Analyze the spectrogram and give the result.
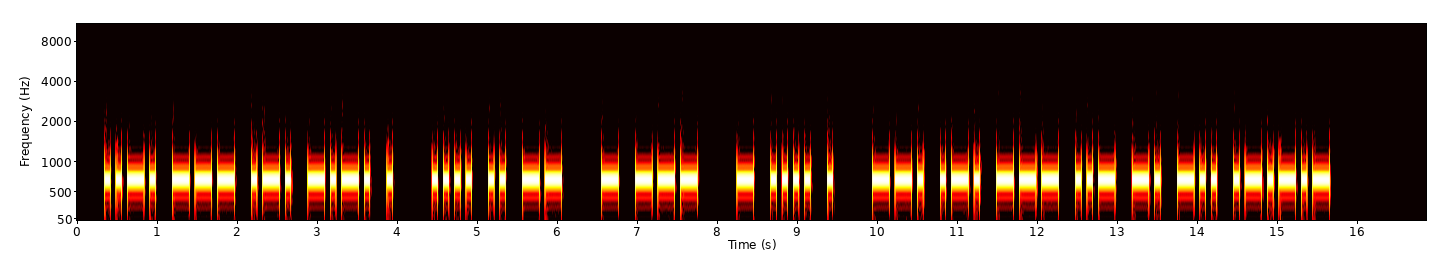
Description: Morse code, heard as a keyed tone, about 17 wpm, 700 Hz. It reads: FORCE HIM TO THE GROUND.
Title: Sentences from Top 1000 Words - Review Part 3 - 17wpm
